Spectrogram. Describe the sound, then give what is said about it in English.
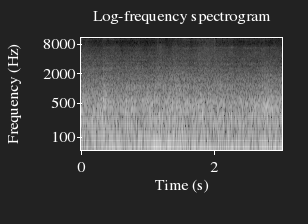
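In chilly Winnipeg, a freight train rumbles by overhead on a bridge, a loud, steady low roar with continuous rattling of wagons and no breaks, filling the whole moment without voices. “Oh, it's a freight train going by right above our heads.”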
